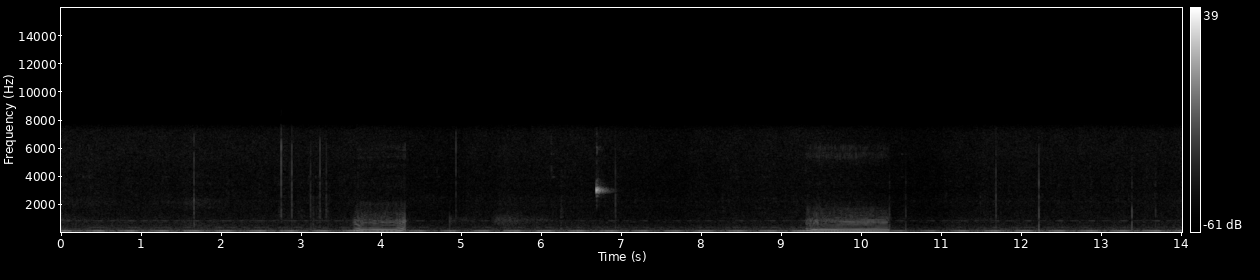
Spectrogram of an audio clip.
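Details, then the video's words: Sleeping pet dog indoors gives a continuous low snoring hum, broken twice by louder rasping snorts with stacked harmonics, around four and ten seconds in. "my dog that snores.."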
